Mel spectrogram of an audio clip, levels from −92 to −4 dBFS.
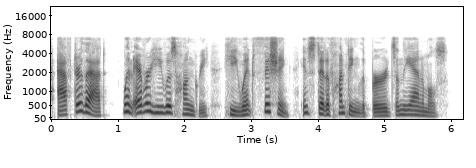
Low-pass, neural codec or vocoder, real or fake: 7.2 kHz; none; real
